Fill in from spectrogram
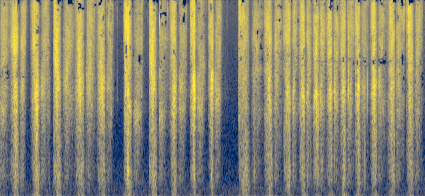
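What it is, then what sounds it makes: Shaved-ice sorbet scraped with wooden spoon. A flat wooden spoon scrapes and scoops pale, granular frozen lemon shaved-ice sorbet in a paper cup. It makes a rapid series of crisp, bright, gritty scraping strokes with little low end, each dying away almost at once, with brief pauses near the middle.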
